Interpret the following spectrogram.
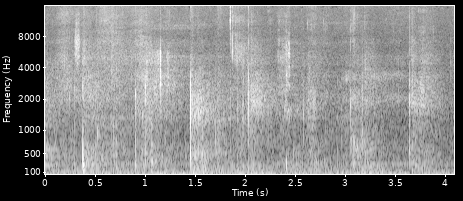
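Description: Near silence with a few faint footsteps on a stage floor, soft scattered taps.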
